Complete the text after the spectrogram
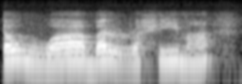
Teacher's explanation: तनवीन का कायदा आगे आ रहा है, आगे उसके बाद रा है, यहाँ इदगाम बिला गुन्ना करेंगे, गुन्ने की आवाज़ नहीं आनी चाहिए, तनवीन को बिल्कुल स्किप कर देंगे, नून की आवाज़ को। रो मुफ़ख्खम पढ़ेंगे और आगे हा की आवाज़ वस्ते हलक से अदा करते हुए बारीक अदा करेंगे, और रहीमन है, रहीमा हम वक्फे इब्दाल कर देंगे, मादी बस होगी, 2 काउंट करने हैं यहाँ भी।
